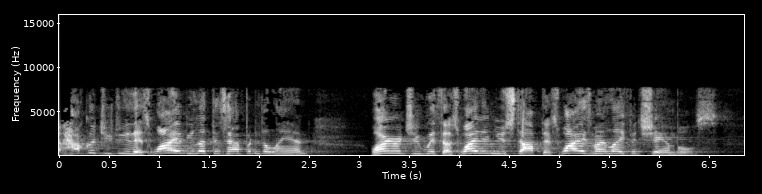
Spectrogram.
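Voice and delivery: mock furious high angry yelling outcry. Speaker acting out people yelling at God, imitating angry yelling. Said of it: "and they're yelling at God".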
